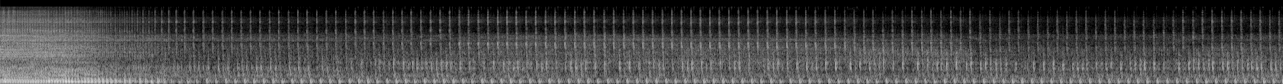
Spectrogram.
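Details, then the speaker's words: Yamaha Vega Force fuel-injected motorcycle with a new valve chain and piston: a crisp, steady tick of about 3.5 per second over a settled idle, sounding like valve-chain noise; top-end source still unknown. "kita kedatangan motor Vega Force yang injeksi kalau hanya teman-teman nah selalu bunyi kayak rantai klep"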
